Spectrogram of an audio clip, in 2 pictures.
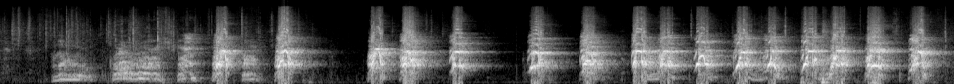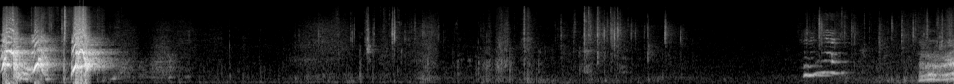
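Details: A four-and-a-half-month-old dachshund puppy, running about, barks in rapid, sharp bursts at nothing in particular, then falls quiet apart from faint shuffling.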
